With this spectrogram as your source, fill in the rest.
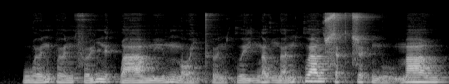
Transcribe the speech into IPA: w ɵ˨˥ n p ɵ˨ n f ɵ˨˥ ɥ n̪ ɪ˧ k̚ w aː˨˧ m iː˨˥ m n̪ ɔː˨˩ j pʰ ɵ˨˩ n kʷ e˨ j ŋ ɐ˧ w n̪ ɐ˨˥ n kʷ aː˥ w s ɐ˧ k̚ t͡s ɵ˧ t̚ n̪ uː˨˩ m aː˥ w

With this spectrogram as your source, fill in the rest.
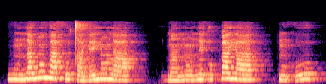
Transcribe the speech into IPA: w ũ˨ n a˧ w ɔ̃˦ w a˧ h o˧ t a˨ j ɛ˨˦ j ɔ̃˦ l a˧ | ɡ͡b ã˨ n ɔ̃˨ n ɛ˧ ɡ ɔ˧ k͡p a˦ j a˧ | k͡p ũ˨ h o˨˦

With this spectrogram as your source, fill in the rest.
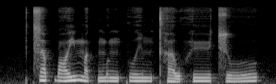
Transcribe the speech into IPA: t͡s ɐ˧ p̚ ɔː˨˥ j m ɐ˨ k̚ m ʊ˨ ŋ kʷ iː˨ m t̪ʰ ɐ˨˩ w h yː˧ t͡s uː˨˥

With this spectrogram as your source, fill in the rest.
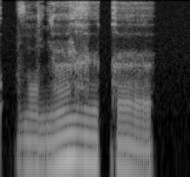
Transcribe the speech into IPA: ðˤ õ d œ̃ ɣ ʏ k œ

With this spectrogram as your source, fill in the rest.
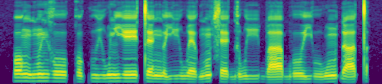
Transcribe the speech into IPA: ɔ˦ ŋ ɡʷ ĩ˦ ɣ oː˧ k ɔ˨ kʷ iː˧ w ĩ˦ j eː˦ t ɛ˧ ŋ ə˨ j i˧ w ɛ˨ ɡʷ ũ˦ s ɛ˨ ɡ ə˧ w iː˧ b aː˨˦ b oː˦ j u˧ w ũ˦ ɗ a˨˦ t

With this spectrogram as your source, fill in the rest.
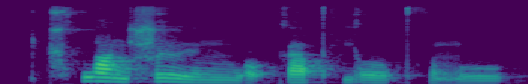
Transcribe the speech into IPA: ʈ͡ʂʰ w ɑ˥˨ ŋ ʂ ɻ̩˥˨ y˥˨ n n̪ w ɔ̰˨˩ k ä˦ pʰ j o˨˦ ʊ̯ pʰ ʊ̰˨˩ ŋ u˥˨

